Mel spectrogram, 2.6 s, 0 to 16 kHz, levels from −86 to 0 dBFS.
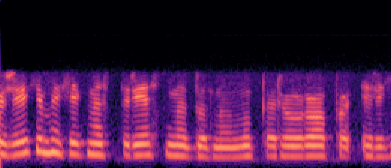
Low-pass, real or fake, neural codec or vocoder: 14.4 kHz; real; none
